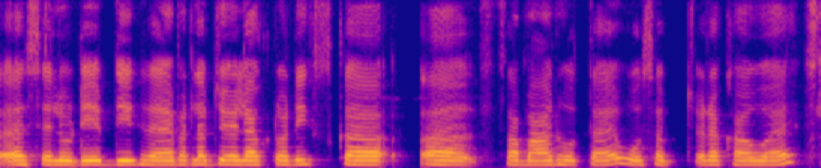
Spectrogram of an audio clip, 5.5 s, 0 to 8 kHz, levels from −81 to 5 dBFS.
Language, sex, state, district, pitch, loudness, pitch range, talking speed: Hindi, female, Odisha, Malkangiri, 195 Hz, -15 LUFS, 190-200 Hz, 195 wpm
